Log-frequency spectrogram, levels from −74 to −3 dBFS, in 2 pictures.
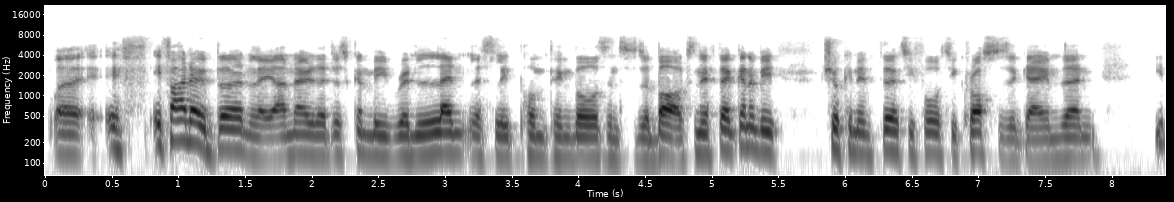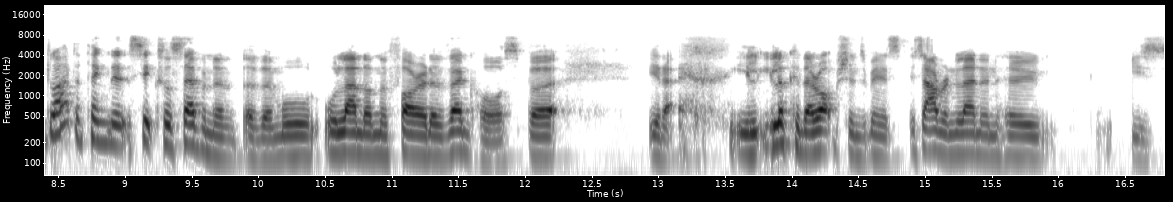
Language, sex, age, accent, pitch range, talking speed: English, male, 20-39, British, 125-155 Hz, 245 wpm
